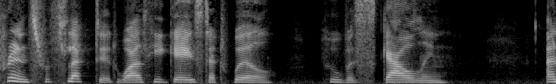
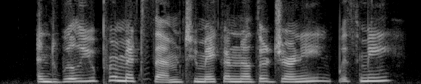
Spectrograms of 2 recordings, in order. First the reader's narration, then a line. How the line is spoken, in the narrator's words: asked Claus eagerly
